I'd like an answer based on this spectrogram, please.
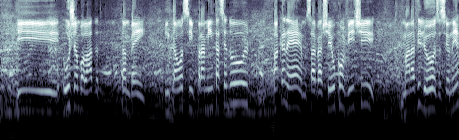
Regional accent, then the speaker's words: Minas Novas, Minas Gerais, Brazil; now in Belo Horizonte, Brazil; Na verdade eu sou do Vale de Quitonha, de uma cidade que chama Minas Novas, mas me sinto Belo Horizontino porque já tem alguns anos que eu moro lá, mas o coração, né, fica sempre remetendo ao interior, à infância.

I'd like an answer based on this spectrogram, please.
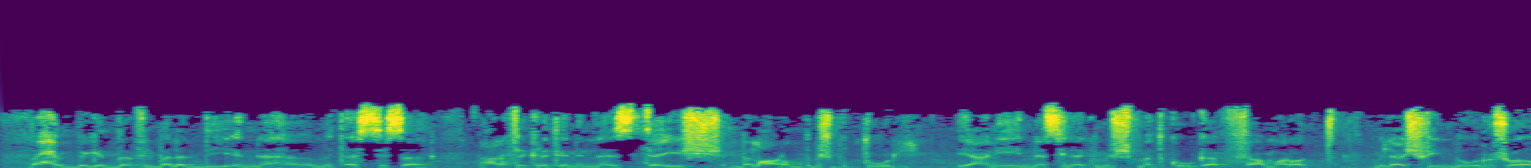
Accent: Egypt; إحنا عندنا في مصر طبعا أقدم معرض دولي للكتاب في المنطقة كلها

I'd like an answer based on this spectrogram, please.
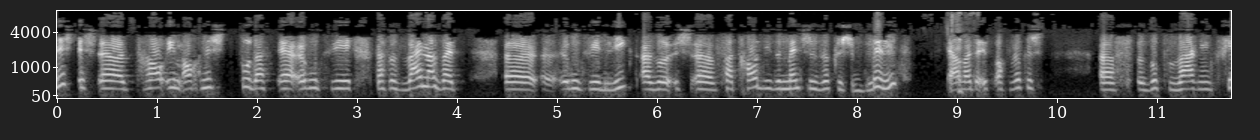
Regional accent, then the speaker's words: Morocco; Ich bin Marokkanerin.

